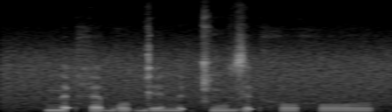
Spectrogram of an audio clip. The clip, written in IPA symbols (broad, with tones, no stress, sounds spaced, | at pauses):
n ɛ˦ ʔ h ɛ˦˨ b o˦˨ ʊ̯ ɡ e˨ n ɪ˦ ʔ t͡ɕ ũ˦ z ɪ˦ ʔ h o˦ h o˦ ʊ̯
